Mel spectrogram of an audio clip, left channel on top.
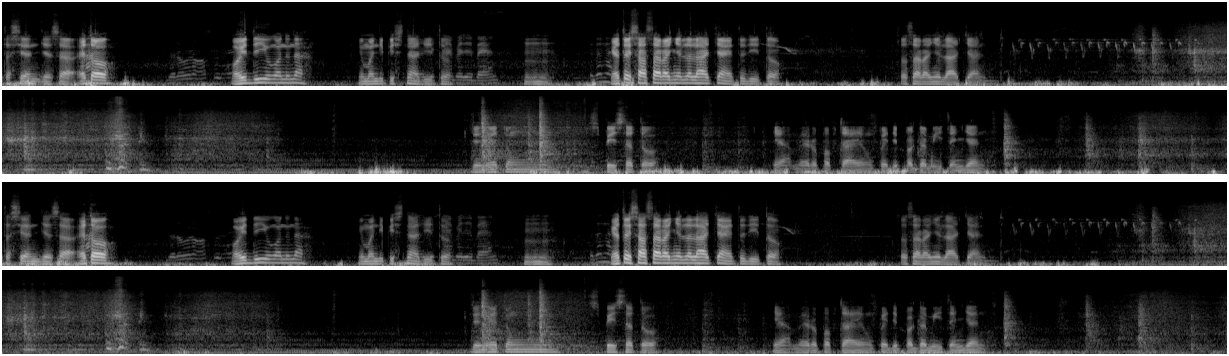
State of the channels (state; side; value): normal; both; correlation 0.54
